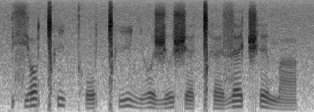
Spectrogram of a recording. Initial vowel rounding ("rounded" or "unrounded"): rounded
